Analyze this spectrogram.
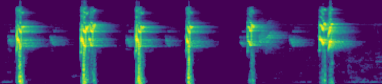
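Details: Lovebird sounds used to stimulate singing in other birds, including ngekek chatter. Six grating, buzzy screeches at uneven intervals of under a second, each followed by a quieter trailing note.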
